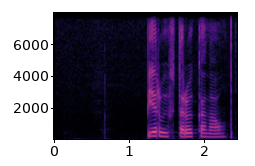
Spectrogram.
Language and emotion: Russian, neutral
